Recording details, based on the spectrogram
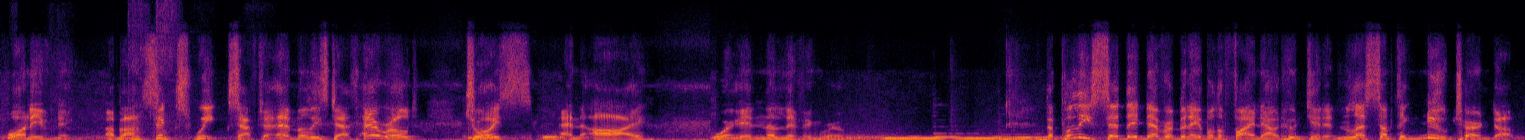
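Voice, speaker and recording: A man's voice: on the high side, very animated, moderate pace, creaky, loud music behind the voice. A man playing a skeptical man who narrates an eerie murder mystery in a dramatic old-time radio style. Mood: eerie, grave.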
